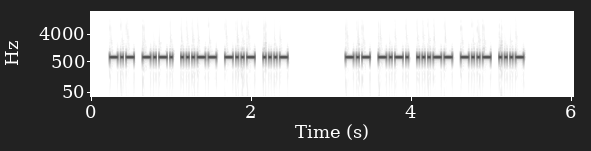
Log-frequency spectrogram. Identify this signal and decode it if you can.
Morse code, heard as a keyed tone, about 36 wpm, 700 Hz. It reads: KC3XV KC3XV
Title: USA Call Signs - 5 Characters - Repeated 2x - 35wpm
